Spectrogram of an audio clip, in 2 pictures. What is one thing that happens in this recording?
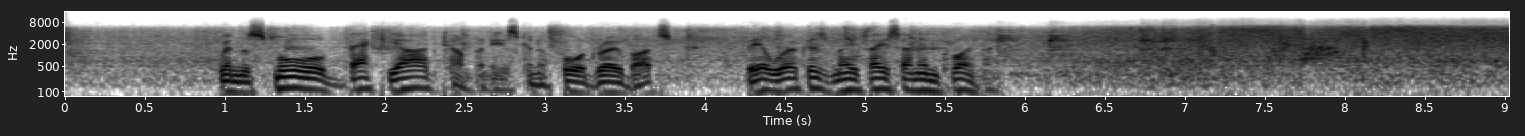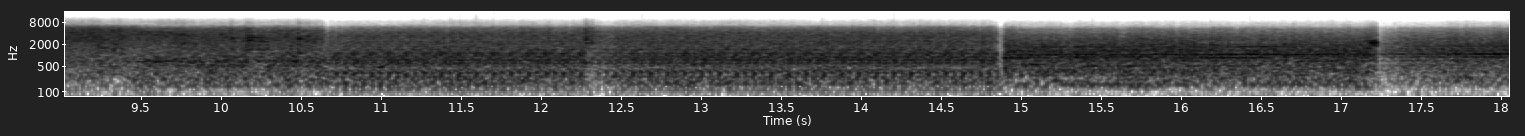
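Industrial machinery runs with a steady whirring rumble.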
